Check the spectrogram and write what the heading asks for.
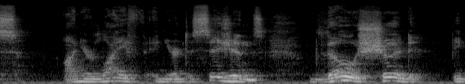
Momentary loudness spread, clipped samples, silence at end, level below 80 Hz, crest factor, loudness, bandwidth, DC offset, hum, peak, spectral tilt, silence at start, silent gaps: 15 LU; under 0.1%; 0 s; -48 dBFS; 16 dB; -27 LUFS; 17.5 kHz; under 0.1%; none; -12 dBFS; -4.5 dB/octave; 0 s; none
